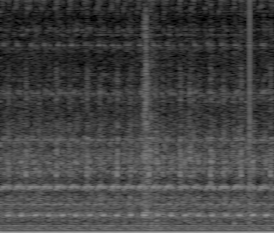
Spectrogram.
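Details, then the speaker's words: Neglected van project, engine idling with a faint thin whistle from the back; occupants suspect a belt, source unconfirmed. "What's that noise? I don't know, the whistling at the back. Sure. There's some belt or something."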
